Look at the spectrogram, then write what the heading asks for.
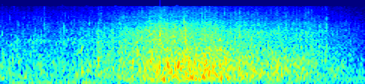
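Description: Ocean waves roll in with a broad, hissing rush that swells to a peak around the middle and slowly recedes, steady and fairly close, with no voices.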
